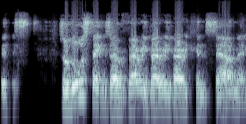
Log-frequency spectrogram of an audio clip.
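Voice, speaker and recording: Talking at a fairly quick pace, a man with a Scottish accent uses a fairly high pitch. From Scotland. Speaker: entrepreneur and future of work expert. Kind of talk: interview. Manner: hesitant, many fillers.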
